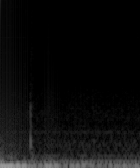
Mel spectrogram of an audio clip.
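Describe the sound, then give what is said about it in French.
Steady low rumble of road and engine noise from inside a moving car, fairly loud and constant, with one brief soft thump near the start and no talking. “Là je suis en voiture, c'est pour faire un essai un petit peu pour voir euh, ce que ça donne en voiture.”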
